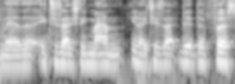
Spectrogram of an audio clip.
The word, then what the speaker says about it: Mani-Fest: And I went, "Many?" Oh, okay. People think Manifest is Manny as in Manchester.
